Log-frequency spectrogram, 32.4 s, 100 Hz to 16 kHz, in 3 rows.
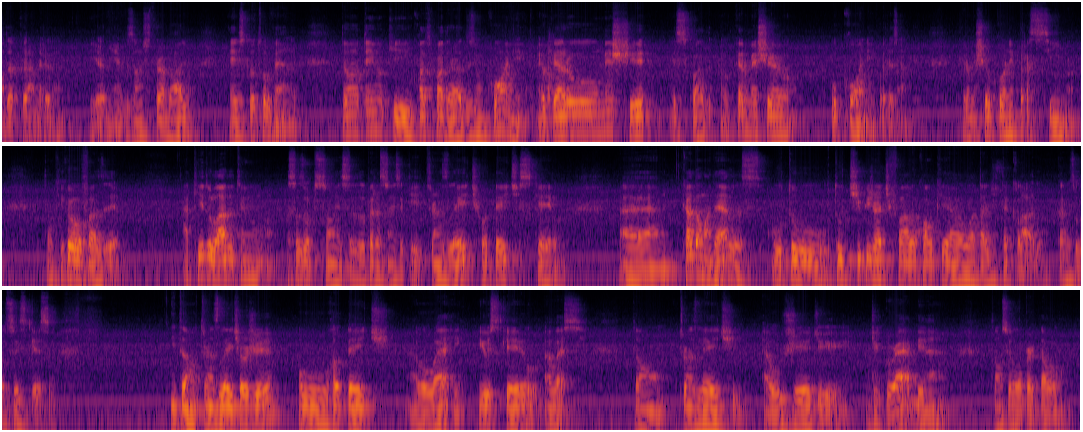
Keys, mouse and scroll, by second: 1.4-3.7 typing.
